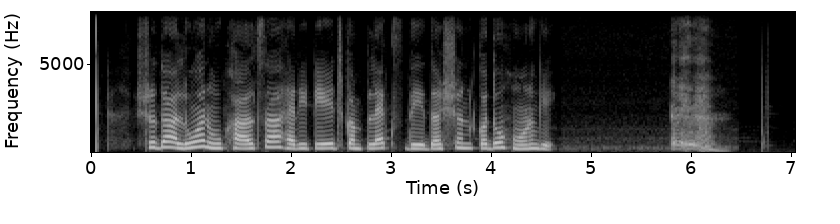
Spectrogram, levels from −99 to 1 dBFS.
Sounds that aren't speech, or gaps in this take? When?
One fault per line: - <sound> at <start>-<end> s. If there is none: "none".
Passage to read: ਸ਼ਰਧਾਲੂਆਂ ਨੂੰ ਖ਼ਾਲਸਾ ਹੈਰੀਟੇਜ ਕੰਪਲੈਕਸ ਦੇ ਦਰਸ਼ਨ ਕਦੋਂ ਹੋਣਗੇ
- throat clearing at 5.8-6.4 s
